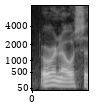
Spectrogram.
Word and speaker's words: Uranus: Uranus is actually the more accurate pronunciation.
